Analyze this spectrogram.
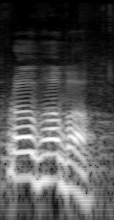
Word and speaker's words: প্রভব: তো সুভদ্রাটা ভুল হয়েছে, উচ্চারণ হবে প্রভব। প্রভব, এই যে বানাম, পয়র ফোলা ভ ব।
